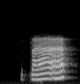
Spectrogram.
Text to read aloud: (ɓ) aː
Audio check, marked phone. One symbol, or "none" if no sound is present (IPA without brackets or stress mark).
p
